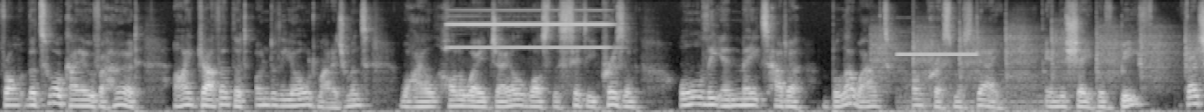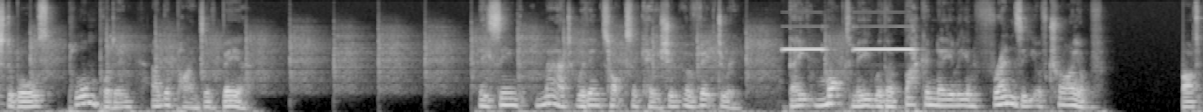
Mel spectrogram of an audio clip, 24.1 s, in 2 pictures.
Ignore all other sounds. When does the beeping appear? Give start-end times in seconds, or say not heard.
4.5-6.2, 8.9-10.7, 19.9-21.2.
